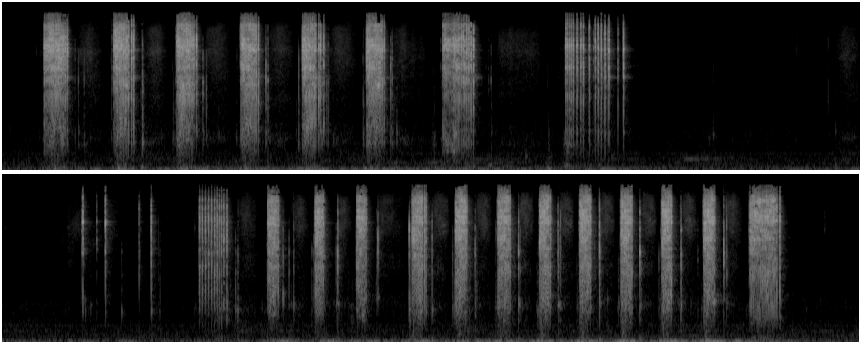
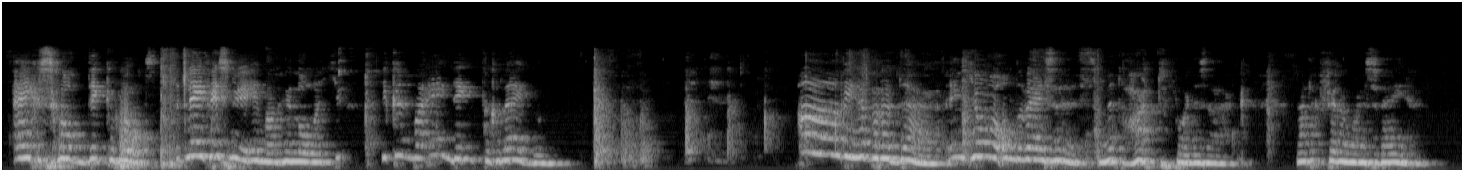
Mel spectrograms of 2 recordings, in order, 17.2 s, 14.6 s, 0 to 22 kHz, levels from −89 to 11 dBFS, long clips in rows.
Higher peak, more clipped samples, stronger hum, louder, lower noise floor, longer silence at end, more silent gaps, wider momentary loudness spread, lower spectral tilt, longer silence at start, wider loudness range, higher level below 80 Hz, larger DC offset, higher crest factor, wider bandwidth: first, -2 dBFS vs -8 dBFS; neither; neither; about the same, -24 LUFS vs -23 LUFS; first, -72 dBFS vs -47 dBFS; first, 0.8 s vs 0.3 s; neither; second, 14 LU vs 17 LU; second, 5.5 dB/octave vs -7.5 dB/octave; first, 0.4 s vs 0.1 s; first, 17 LU vs 7 LU; second, -64 dBFS vs -48 dBFS; neither; first, 26 dB vs 14 dB; first, 17 kHz vs 7.2 kHz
